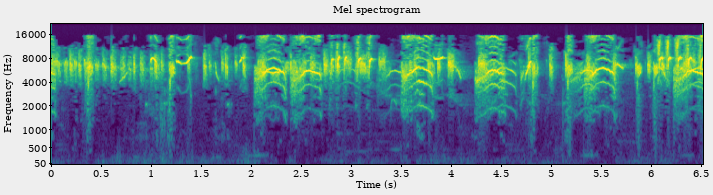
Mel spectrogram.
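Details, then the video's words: Little spiderhunters give a busy stream of sharp, very high chips and arching squeaky notes that overlap almost without pause. "Suara pikat burung sogok ontong ribut"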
